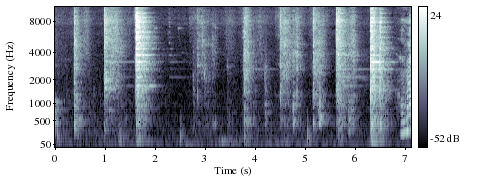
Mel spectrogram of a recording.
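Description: Flour roasts in ghee in a pan over low heat while a spoon stirs it, making repeated close metallic clanks and scrapes against the pan in an irregular rhythm with short pauses.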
